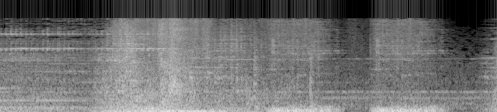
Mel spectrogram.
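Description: A metal cage door clanks shut.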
